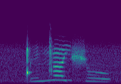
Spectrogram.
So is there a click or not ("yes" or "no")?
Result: yes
